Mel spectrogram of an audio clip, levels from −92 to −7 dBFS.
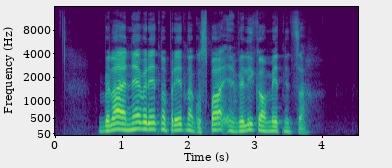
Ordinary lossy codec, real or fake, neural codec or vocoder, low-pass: none; fake; vocoder, 44.1 kHz, 128 mel bands, Pupu-Vocoder; 14.4 kHz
